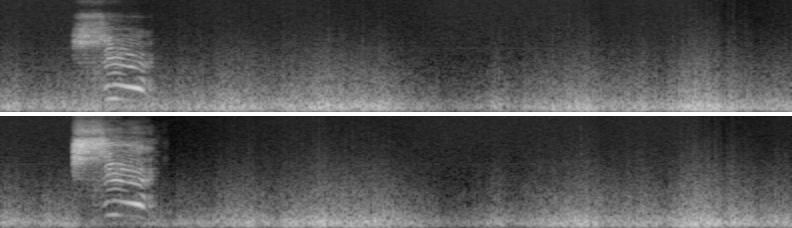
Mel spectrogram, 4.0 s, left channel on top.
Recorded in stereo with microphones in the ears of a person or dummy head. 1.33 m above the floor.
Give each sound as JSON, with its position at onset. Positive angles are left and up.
{"t": 0.4, "sound": "a shout", "side_deg": -75}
